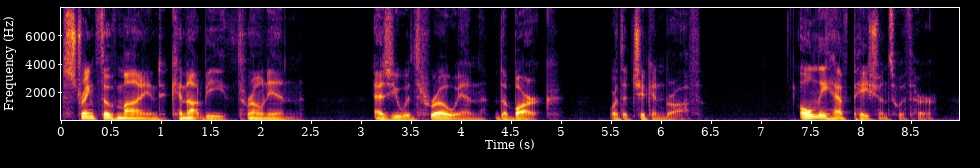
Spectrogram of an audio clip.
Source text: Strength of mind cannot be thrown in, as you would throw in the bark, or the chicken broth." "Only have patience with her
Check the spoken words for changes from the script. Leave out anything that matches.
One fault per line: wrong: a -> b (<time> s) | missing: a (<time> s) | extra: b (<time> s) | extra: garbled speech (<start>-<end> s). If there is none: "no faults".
no faults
